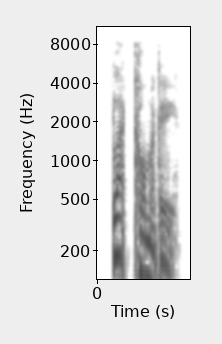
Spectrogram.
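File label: "black comedy", British English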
